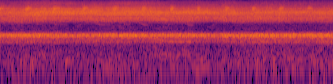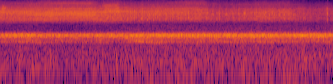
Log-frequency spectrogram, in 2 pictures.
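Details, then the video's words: Dense chorus of countless male cicadas calling for mates, loud enough to harm hearing: a steady unbroken mid-pitched drone overlaid by a higher, hissing shimmer that pulses faintly throughout. "The Sound of The Cicada"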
